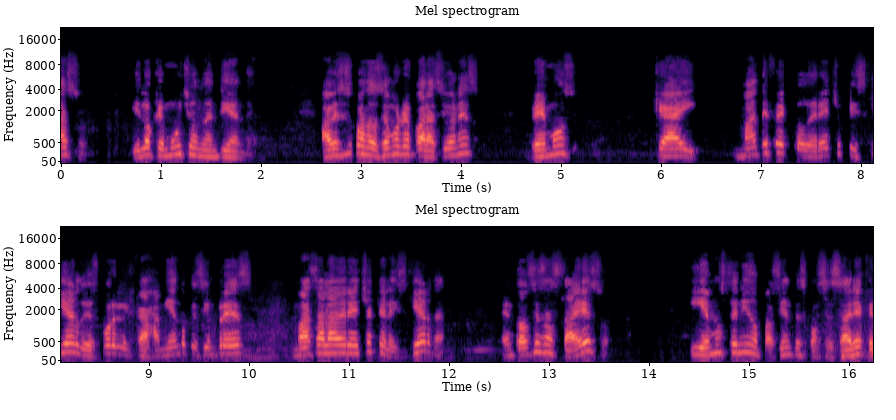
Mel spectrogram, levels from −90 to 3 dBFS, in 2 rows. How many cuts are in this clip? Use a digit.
0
